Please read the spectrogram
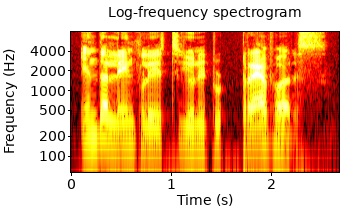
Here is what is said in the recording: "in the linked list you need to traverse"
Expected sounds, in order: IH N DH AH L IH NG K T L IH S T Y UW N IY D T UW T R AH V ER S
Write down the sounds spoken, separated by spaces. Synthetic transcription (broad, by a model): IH N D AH L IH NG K L IH S T Y UW N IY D T UW T R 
